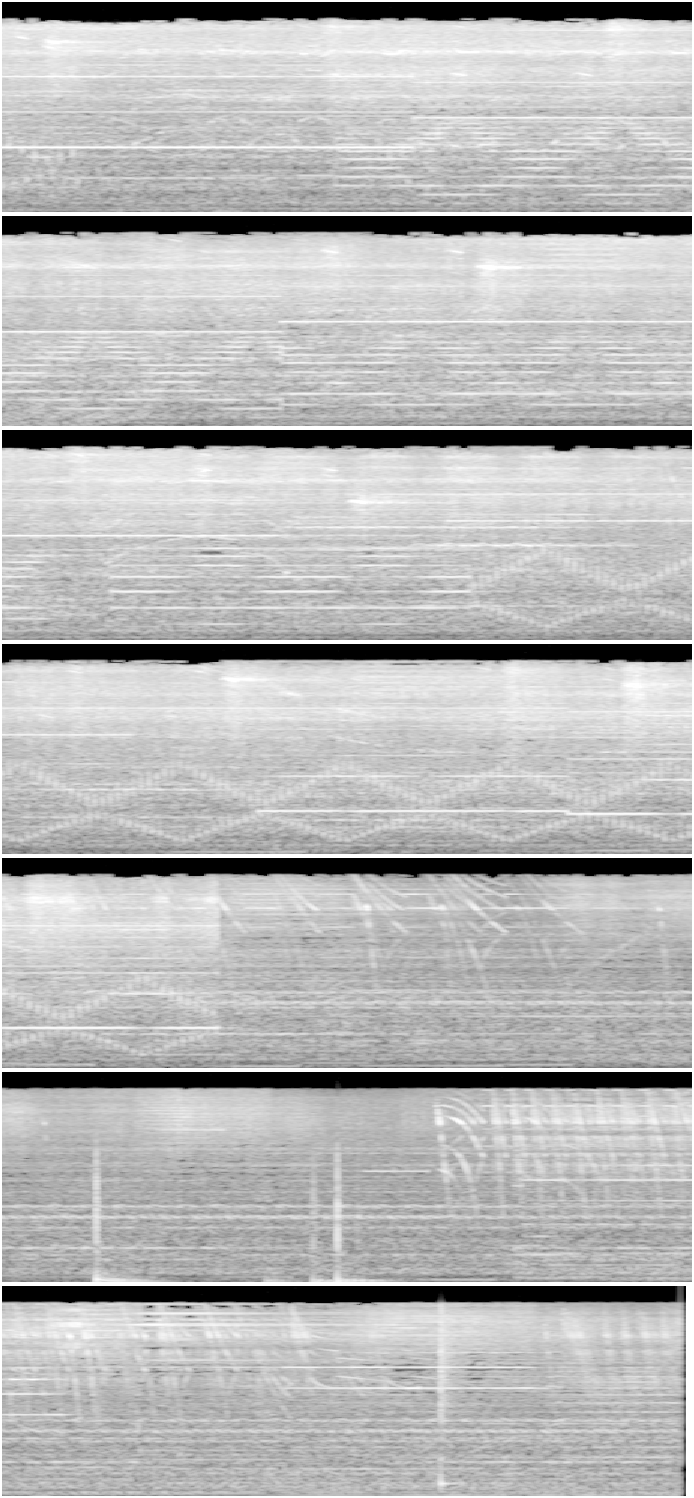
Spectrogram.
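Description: Experimental electronic synthesizer music. It opens with sequences of short beeping tones at shifting pitches, then swooping tones that rise and fall about once a second. About two-thirds of the way in the texture thins, and two low thuds are heard.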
